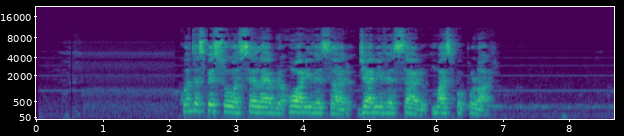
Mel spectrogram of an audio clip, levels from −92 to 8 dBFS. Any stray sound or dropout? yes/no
no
